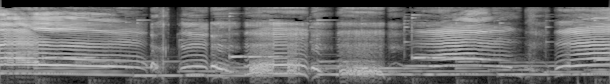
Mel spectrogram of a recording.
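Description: Newborn baby crying: several high-pitched wails, the longest at the start and about two-thirds of the way in, with shorter cries between.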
